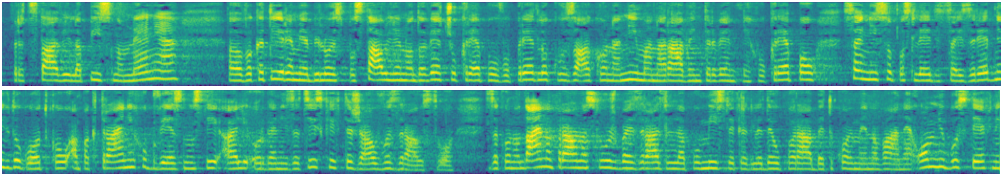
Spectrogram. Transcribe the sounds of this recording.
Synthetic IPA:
pɾɛt̪st̪aːʋilapisnɔmnɛːnjɛ | ʋəkat̪eːɾɛmjɛbiloispɔst̪awlʲjɛnɔd̪aʋɛt͡ʃukɾeːpɔwʋəpɾeːd̪lɔɡuzaːkɔnanimanaɾaːʋɛint̪ɛɾʋent̪nixukɾeːpɔw | sajniːsɔpɔsleːd̪it̪saizɾeːd̪niɣd̪ɔɡot̪kɔwampakt̪ɾajnixɔbʋeːznɔst̪iʔaliʔɔɾɡanizat̪siskixt̪ɛʒawʋəzd̪ɾawst̪ʋu | zakɔnɔd̪ajnɔpɾawnasluʒbaɛizɾaːzlilapɔmislɛkɛɡlɛd̪eupɔɾaːbɛt̪akoimɛnɔʋaːnɛʔɔmnibust̪exni

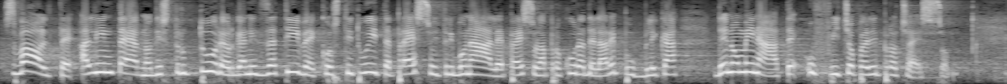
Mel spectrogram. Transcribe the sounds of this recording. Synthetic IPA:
z̥vɔlt̪eʔalːint̪ɛrnod̪ist̪ɾut̪ːuːɾeorɡanid̪zːat̪iːvekost̪it̪uiːt̪epɾɛsːoilt̪ɾibunaːlepɾɛsːolapɾokuːɾad̪elːaɾepubːlika | d̪enominaːt̪eufːiːt͡ʃopeɾilpɾot͡ʃɛsːo

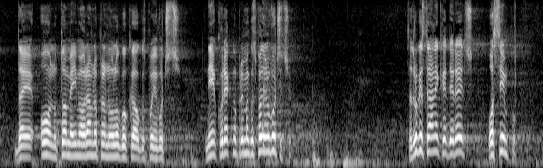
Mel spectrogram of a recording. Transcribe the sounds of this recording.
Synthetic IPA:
d̪aje̞o̞ːnut̪o̞me̞imaoɾaʋnopɾaʋnuulo̞ɡukaoɡospo̞d̪inʋut͡ʂi̥t͡ɕnije̞ko̞ɾe̞k̚t̪nopɾe̞maɡo̞spo̞d̪inuʋut͡ʂit͡ɕu | sad̪ɾuɡe̞st̪ɾaːne̞kad̪jeɾe̞ːt͡ʃo̞simpu

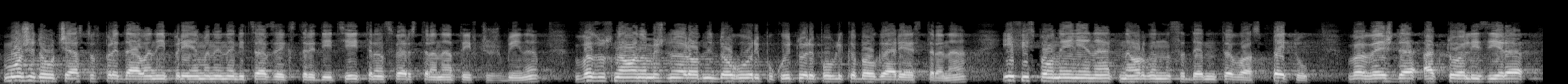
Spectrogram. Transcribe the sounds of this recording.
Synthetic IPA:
mɔʒɛd̪ɐʊt͡ʃast̪vəfpɾɛd̪avɐnɛipɾiɛmɐnɛnɐlit̪sazɐɛkst̪ɾɐd̪it̪sijəit̪ɾɐnsfɛɾfst̪ɾɐnat̪əift͡ʃʊʒbinə | vəzʊsnɔvənɐmɛʒd̪ʊnɐɾɔd̪nid̪ɔɡovoɾipokoit̪ʊɾɛpublikəbɐlˠɡaɾijəɛst̪ɾɐna | ifispɐlˠnɛniɛnɐak̚t̪nɐɔɾɡənːɐsɐd̪ɛbnət̪əvlˠast̪̚pɛt̪o | vɐvɛʒd̪əʔːkt̪uɐliziɾə

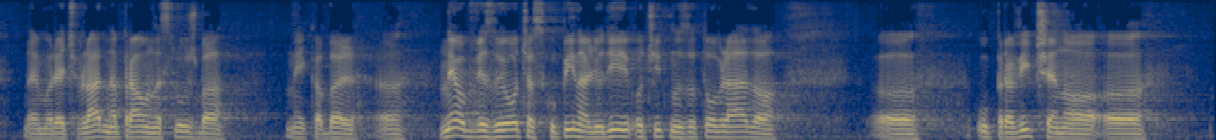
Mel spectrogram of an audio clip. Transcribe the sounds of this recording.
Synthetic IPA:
d̪̥a̰jmɔɾɛt͡ʃʋlaːd̪napɾawnasluːʒba | nekabələnɛɔbʋɛzujoːt͡ʃaskupiːnaljud̪iːɔt͡ʃit̪nɔzat̪oːʋlaːd̪ɔ | upɾaʋit͡ʃɛnɔə

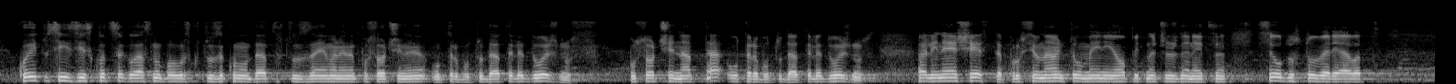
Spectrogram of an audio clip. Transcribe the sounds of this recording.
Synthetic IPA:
koit̪ʊsɛːziskvət̪sɐɡlˠasnobɤlˠɡəɾsko̥t̪ozɐkonod̪at̪ɛlˠst̪vozɐzɐɛmɐnɛnɐposɔt͡ʃɛnɛot̪ɾɐbot̪od̪at̪ɛlʲɐd̪lɤʒnos | posɔt͡ʃɛnat̪aʔot̪ɾɐbot̪od̪at̪ɛlʲɐd̪lˠɤʒnost̪ | ɐlinɛːʃɛst̪əpɾofɛ̥sionalˠnit̪ɛʊmɛniəiɔpit̪nɐt͡ʃuʒd̪ɛnɛt̪səsɛod̪ost̪ovɛɾʲjavət̪

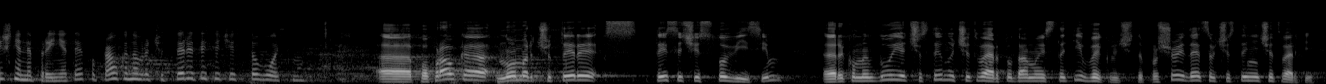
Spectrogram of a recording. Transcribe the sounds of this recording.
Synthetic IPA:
iʃnʲɐnɛpɾɪnʲɐt̪ɛpɔpɾɑwkɐnɔmert͡ʃɔt̪ɪɾɪt̪ɪsʲɐt͡ʃʲist̪ɔʋɔsʲmɔ | pɔpɾɑwkɐnɔmert͡ʃɔt̪ɪɾɪt̪ɪsʲɐt͡ʃʲist̪ɔʋʲisʲim | ɾekɔmend̪ujɛt͡ʃɐst̪ɪnʊt͡ʃet̪ʋɛrt̪ʊd̪ɑnɔjist̪ɐtʲiʋɪklʲʊt͡ʃɪ̥t̪ɪpɾɔʃt͡ʃɔid̪ɛt͡sʲːɐwt͡ʃɐst̪ɪnʲit͡ʃet̪ʋɛrtʲḭj

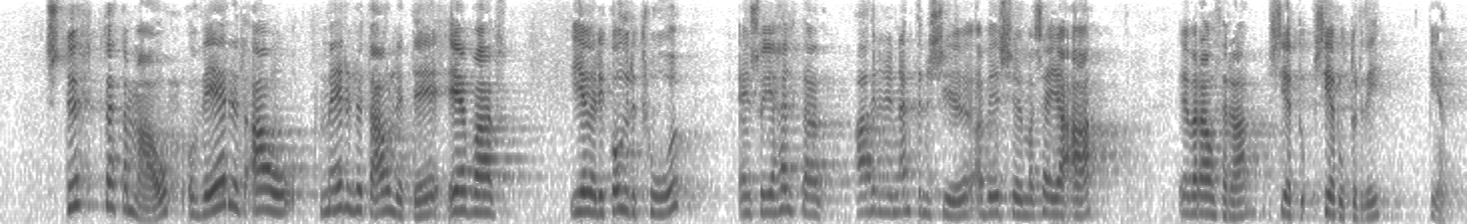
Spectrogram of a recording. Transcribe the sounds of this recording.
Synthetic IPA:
st̪ʏht̪θɛht̪ama̰ːwlɔɣvɛːɾɪðawmeːjɾɪlʏt̪aaːwlɪt̪ɪɛvað | jɛɣɛɾikoːwðɾɪt̪ʰɾuːʏ | ejnsɔjɛɦɛlt̪aðaðɾɪɾɪnɛmt̪ɪnːɪsjʏːa̰ðvɪðsjʏʏmaðseːja̰ʔa | ɛvaɾawθɛrasjɛsjɛɾuːt̪ʏɾði | pjɛ̰

